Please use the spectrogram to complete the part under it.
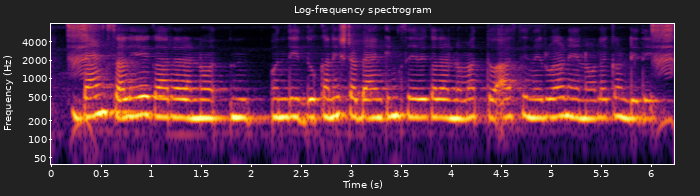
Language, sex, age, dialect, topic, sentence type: Kannada, female, 18-24, Coastal/Dakshin, banking, statement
